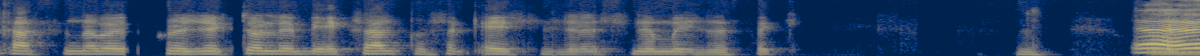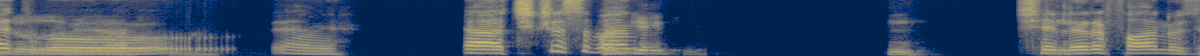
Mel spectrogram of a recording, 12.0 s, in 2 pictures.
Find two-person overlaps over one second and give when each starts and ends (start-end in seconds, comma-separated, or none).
5.7-7.0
